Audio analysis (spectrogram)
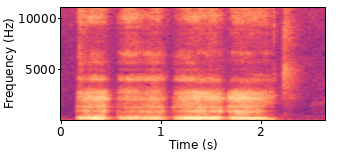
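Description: A person's voice imitates a low, rough growl in a few pulsing bursts, close and fairly quiet, with no other sounds.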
